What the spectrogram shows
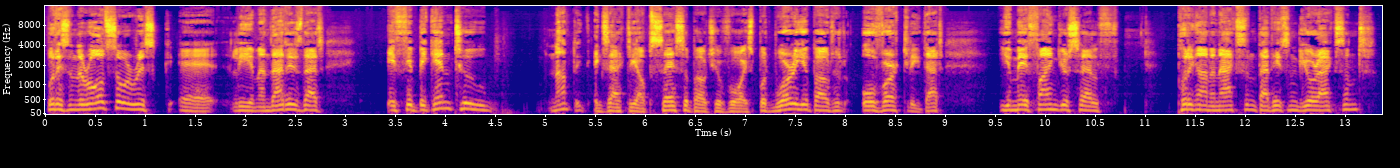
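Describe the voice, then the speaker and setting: A man presenting a radio programme, putting formal, measured questions to a guest. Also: a little high, fairly bright tone, no room sound.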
